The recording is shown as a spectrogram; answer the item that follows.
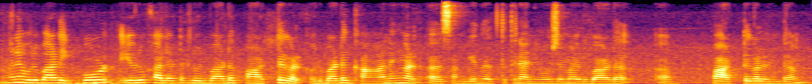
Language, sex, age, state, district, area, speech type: Malayalam, female, 30-45, Kerala, Palakkad, urban, spontaneous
